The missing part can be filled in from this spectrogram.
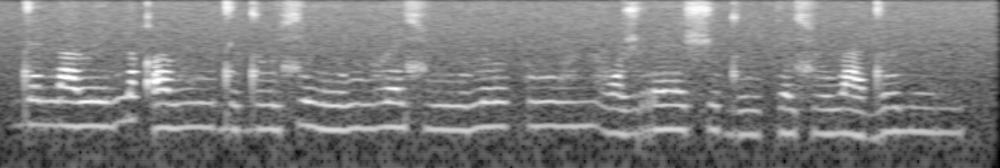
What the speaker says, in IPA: d ɛ˨ ŋ a˨ ɹ e˨ n ɪ˦ qʼ ʊː˨ v uː˨ d ɪ˨ d ʊː˨ ɕ ɪ˦ ð e˨ w u˨ v ɛ˦ ɕ uː˨ ð ʊː˦ k uː˦ v i˦ v ɔ˨ ʒ r ɛː˦ ʃ ɪ˦ d uː˨ k ɛ˦ ɕ o˦ w a˦˨ d ɹ i˦ ɲ i˦

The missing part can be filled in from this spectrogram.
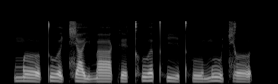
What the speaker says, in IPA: m ɤː˧˩ t̪ u˧˩ ə̯ t͡ɕ a˧˩ j m aː˩ k e˩˧ kʰ u˧˥ ə̯ t̪ʰ iː˧˩ t̪ʰ uː˩ m uː˥˨ t͡ɕ ɤː˧˩ t̚

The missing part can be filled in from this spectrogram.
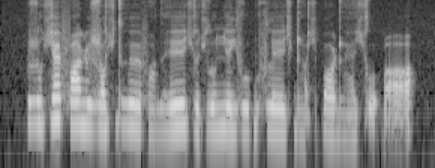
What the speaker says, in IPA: ɮ u ç æ f ɑ ɳ y ɮ ɔ ç dʱ øː f ɑ̤ ɡʱ eː ç øː ç l u ɲ e j v u ɓ ṳ f l eː ç ɖʱ ɑ̰ ç ɓ ɔː ɖʱ æ̤ ç o̰ ɓ ɑ̰

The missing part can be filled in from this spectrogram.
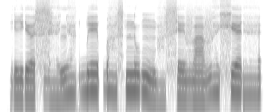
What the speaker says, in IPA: ɾ i˩ ɾʲ ɜ˩ s z ɛ̤˩ lʲ a̤˧ ɡ͡b e˧ ɓ a̤˧ s n u˧ ŋ͡m a̤˩ s e˩ v a˩ v ɛ̤˧ xʲ ɛ˧ ɾ ɛ̤˧

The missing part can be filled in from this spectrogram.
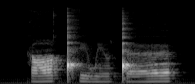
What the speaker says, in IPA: k ɑ ǃʰ ɪ w ɪ ʊ̯ ǃ ɜ

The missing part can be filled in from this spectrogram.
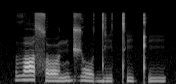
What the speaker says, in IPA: ðˤ i˦ sˤ o˨ n d͡ʒ o˦˨ d i˨ tʼ i˦˨ kʼ i˦

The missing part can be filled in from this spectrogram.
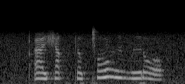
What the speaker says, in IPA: qʼ e ʃ ɛ q t o ǀ ɔ ɦ ɘ v ɘ ɾ ɔ

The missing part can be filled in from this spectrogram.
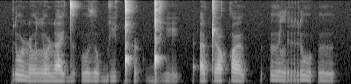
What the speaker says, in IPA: ɾ u ɳ o l o ɳ a ɪ̯ d̪ ɯ ʔ u ð u b i ǃʰ o ʈ ɡ͡ǃ i | ʔ a ʈ ɯ qʷ ɯ | ʔ ɯ l r u ʔ ɯ

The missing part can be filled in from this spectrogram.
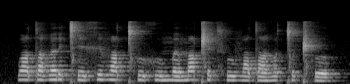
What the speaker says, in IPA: w ɪ tˤ ɪ ð ɜ ɾ ɪ ǀʰ ɪ x ɪ v ɑ ǀʰ u x u m ɜ m ɑ ǁ ɪ t͡sʰ u v ɑ tˤ ɛ ð ɔ ǀ ʊ ǁʰ ʊ

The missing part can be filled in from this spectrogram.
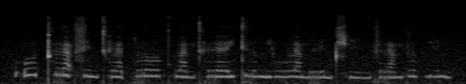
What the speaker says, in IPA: ʔ oː˥˩ t̚ kʰ r a˥˩ ʔ s i˩˦ n kʰ l a˨˩ t̚ p r ɤː˦˥ kʰ w a˨˩ n kʰ r ɛː˦˥ j t r ɯ˧ ŋ j uː˦˥ l a˧ m r i˨˩ n t͡ɕʰ iː˩˦ ŋ k r a˦˥ m p l ɯ˥˩ k̚ j i˥˩ n

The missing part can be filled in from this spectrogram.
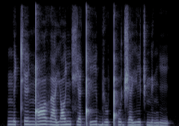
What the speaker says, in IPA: ŋ ɛ cʰ e ŋ͡ǃ ɒ ð a j ɒ ɲ ç ɛ ǃʼ i bʲ u ǃʰ u d͡ʒ ɛ j i t͡ʃ mʲ ɛ ŋ i

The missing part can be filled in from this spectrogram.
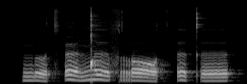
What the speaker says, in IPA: ŋ ɤ˧˩ t͡sʼ œ˥˧ ŋ͡ǃ əː˥˧ f r ɔː˧˩ t͡sʼ ə˥˧ kʼ əː˧

